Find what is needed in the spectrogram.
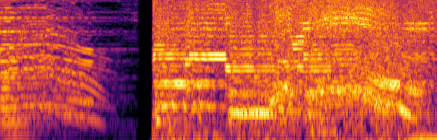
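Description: Heavily pitch-shifted, layered copies of a cartoon soundtrack playing at once, a 'G Major'-style effects edit. A chorus of tones glides downward together and fades out about a second in. After a short gap, a loud, dense jumble of overlapping tones and downward swoops follows.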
